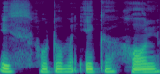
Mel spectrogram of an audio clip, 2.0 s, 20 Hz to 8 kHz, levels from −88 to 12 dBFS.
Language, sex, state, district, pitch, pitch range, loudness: Hindi, male, Uttar Pradesh, Hamirpur, 120 Hz, 115-125 Hz, -20 LUFS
